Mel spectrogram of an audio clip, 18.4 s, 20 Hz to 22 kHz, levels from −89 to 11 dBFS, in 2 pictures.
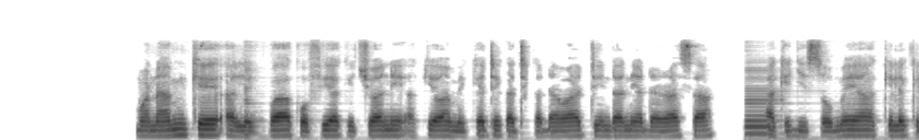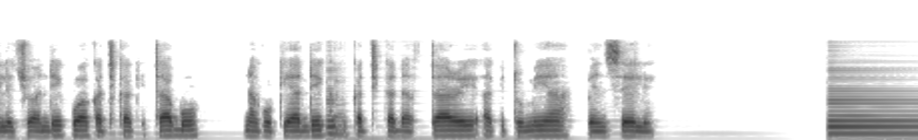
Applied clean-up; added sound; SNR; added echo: neural mask model DeepFilterNet 3.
